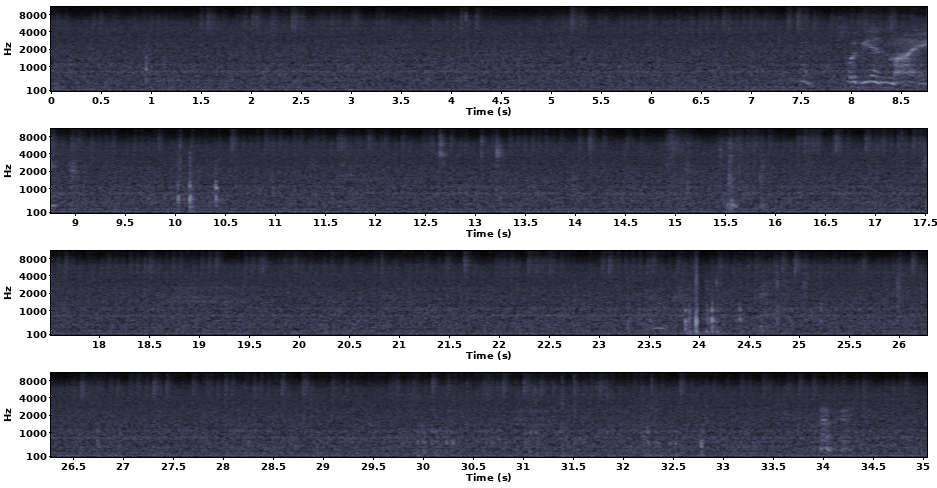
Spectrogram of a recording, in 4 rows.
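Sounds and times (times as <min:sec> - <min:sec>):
fans and air conditioner whooshing: 0:00.0 - 0:35.0.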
